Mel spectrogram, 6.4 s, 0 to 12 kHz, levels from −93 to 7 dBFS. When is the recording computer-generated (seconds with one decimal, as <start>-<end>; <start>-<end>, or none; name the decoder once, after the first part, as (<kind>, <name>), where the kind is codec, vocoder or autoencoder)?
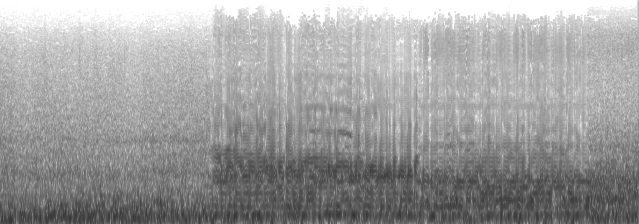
2.1-5.9 (vocoder, BigVGAN v2)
